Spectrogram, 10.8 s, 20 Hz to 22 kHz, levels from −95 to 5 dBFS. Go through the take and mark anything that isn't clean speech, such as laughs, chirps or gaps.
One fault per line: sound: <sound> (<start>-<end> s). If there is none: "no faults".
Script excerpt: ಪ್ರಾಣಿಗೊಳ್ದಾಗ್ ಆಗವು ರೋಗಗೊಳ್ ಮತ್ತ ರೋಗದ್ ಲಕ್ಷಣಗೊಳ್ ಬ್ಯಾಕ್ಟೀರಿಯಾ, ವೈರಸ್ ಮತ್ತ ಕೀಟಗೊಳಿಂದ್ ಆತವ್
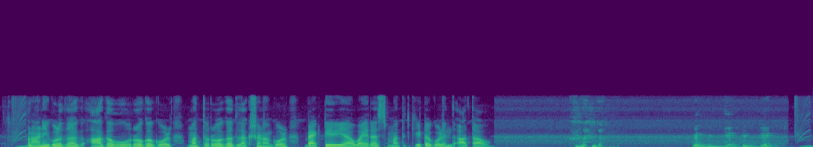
sound: laugh (7.6-8.3 s)
sound: laugh (9.2-10.5 s)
